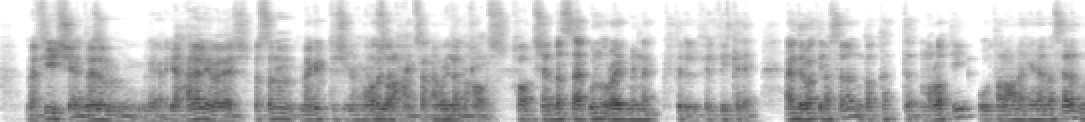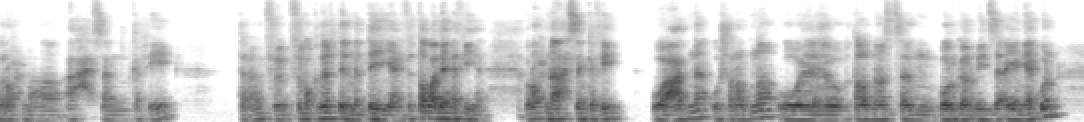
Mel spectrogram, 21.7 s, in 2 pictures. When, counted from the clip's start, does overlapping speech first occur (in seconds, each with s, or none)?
3.4 s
